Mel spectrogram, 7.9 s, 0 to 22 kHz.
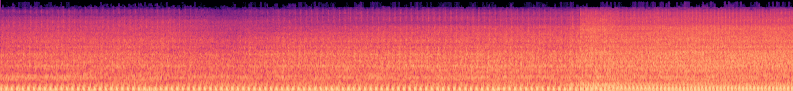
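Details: Snapper Yard Cruiser 42-inch zero-turn, estate-sale mower revived after a mouse nest, mowing long grass: a steady, even engine thump about three beats a second that firms up under the grass load; no smoke, didn't overheat, healthy.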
